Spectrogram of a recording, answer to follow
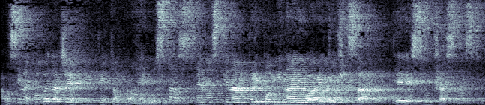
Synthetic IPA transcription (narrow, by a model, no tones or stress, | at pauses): amusiːmɛpɔʋɛd̪aɟʒɛt̪ɪɛt̪ɔmnɔɦɛːuːst̪asɛnɔscinaːmpɾipɔmiːnajuːajt̪ɔt͡ʃɔsaɟɛjɛfsuːt͡ʃasnɔ̰sci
